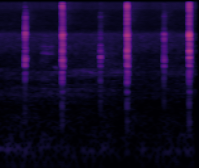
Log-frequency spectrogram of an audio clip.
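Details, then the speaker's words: Exhaust dump cutout solenoid bench-tested on a new valve: six crisp, sharp clicks about every third of a second as the switch is hit, solenoid working normally; cartridge suspected instead. "and you hear that that is working i don't know if you can see it but that is working so we may have a bad cartridge"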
